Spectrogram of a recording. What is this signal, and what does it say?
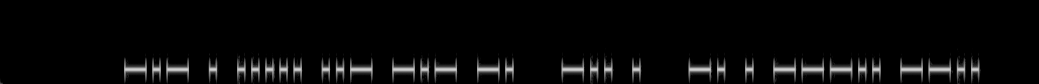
Morse code, heard as a keyed tone, about 17 wpm, 700 Hz. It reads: KE5UKN DE NE8Z
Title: USA Callsign DE Callsign 17wpm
